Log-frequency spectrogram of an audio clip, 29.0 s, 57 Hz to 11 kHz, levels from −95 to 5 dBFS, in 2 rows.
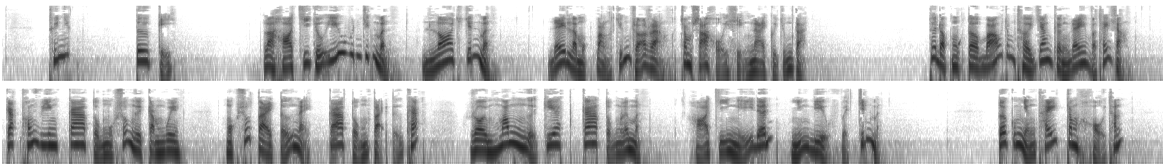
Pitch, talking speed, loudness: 130 Hz, 180 wpm, -21 LUFS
